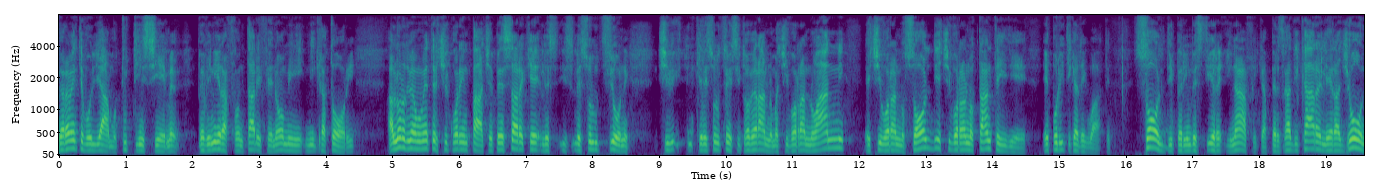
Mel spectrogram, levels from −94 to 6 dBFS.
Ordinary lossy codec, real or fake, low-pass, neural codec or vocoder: none; fake; none; codec, 16 kHz, 16 kbps, FunCodec, trained on LibriTTS, 50 frames a second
